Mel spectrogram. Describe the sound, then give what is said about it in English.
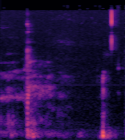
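A short, guttural burp erupts, followed by a couple of brief sharp bursts of noise, with no talking. “That's Belch Fest right there.”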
